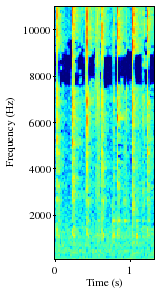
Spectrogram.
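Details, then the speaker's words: Injectors on an engine with a modified universal intake manifold, not running, driven in a test sequence after all coils were confirmed sparking: crisp, even ticks about five times a second, every injector clicking normally. "I got the injector set to uh just run a sequence and you can hear them just clicking"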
